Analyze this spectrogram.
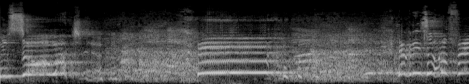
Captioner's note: audience laughing; Sarah groaning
